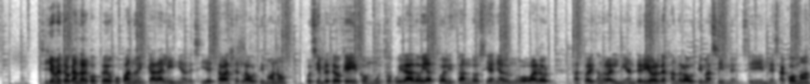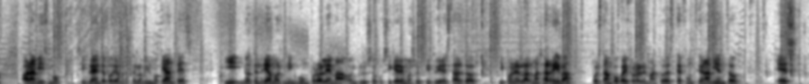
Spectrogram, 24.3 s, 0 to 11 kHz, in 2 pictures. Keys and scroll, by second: 13.0 ctrl+d, 19.4 ctrl+x, 20.6 ctrl+v.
